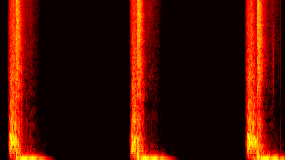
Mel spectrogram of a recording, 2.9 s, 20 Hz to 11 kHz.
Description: دانلود آهنگ دعوا 23 از افکت صوتی انسان و موجودات زنده
دانلود صدای دعوا 23 از ساعد نیوز با لینک مستقیم و کیفیت بالا
جلوه های صوتی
